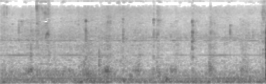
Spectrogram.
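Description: Faint crunching and chewing of a crunchy snack chip, a scatter of small irregular clicks.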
